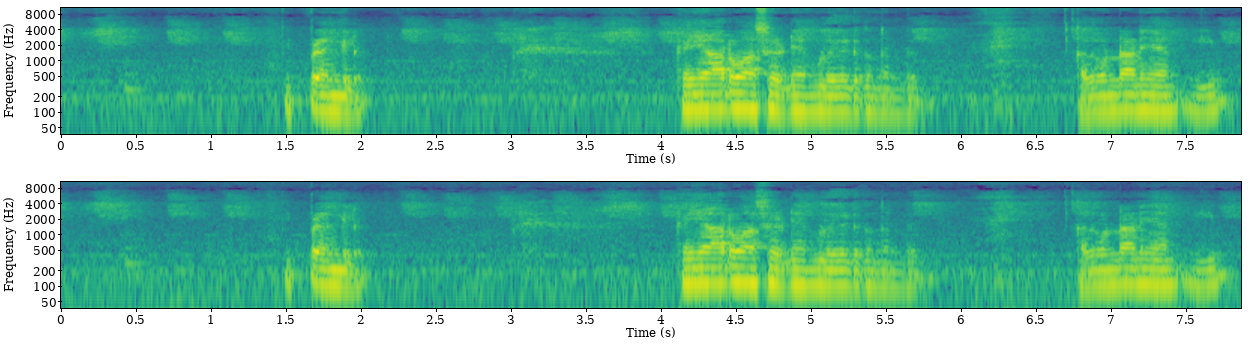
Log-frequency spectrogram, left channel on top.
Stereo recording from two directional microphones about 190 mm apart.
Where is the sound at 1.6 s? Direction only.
10° right (ahead or behind).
